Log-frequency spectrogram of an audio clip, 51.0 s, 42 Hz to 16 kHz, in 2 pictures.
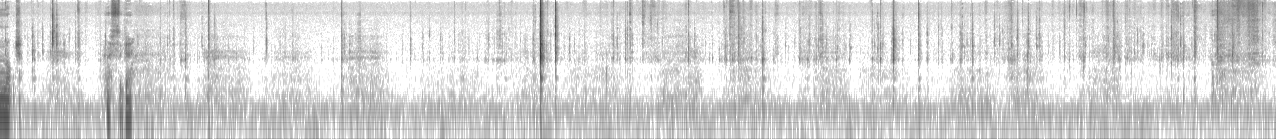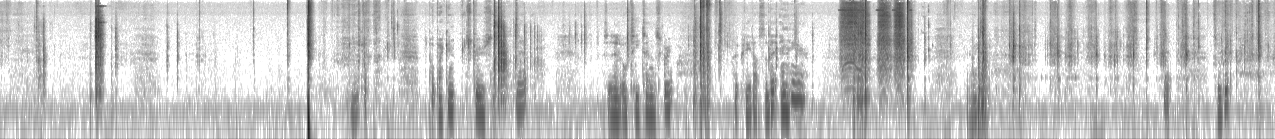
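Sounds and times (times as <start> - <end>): plastic parts clicking into place: 45.0 - 51.0.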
